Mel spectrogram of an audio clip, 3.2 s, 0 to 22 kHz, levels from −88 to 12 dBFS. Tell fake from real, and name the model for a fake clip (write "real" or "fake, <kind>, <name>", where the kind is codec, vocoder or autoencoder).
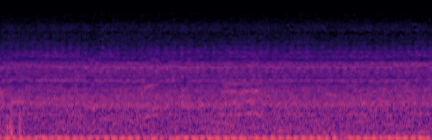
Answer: fake, vocoder, Vocos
